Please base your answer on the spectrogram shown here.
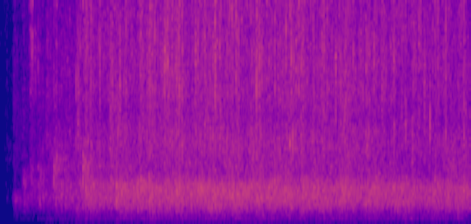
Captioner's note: audience applauds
